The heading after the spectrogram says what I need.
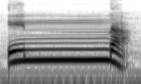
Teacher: নাকের মধ্যে আওয়াজ নিয়ে যাওয়ার ব্যাপারটা থাকে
